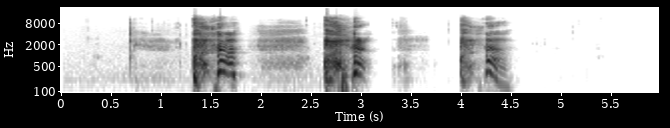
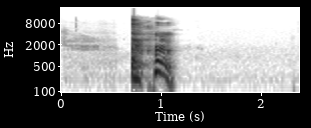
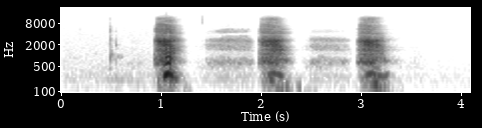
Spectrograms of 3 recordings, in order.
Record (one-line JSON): {"three_cough_length": "6.0 s", "three_cough_amplitude": 32767, "three_cough_signal_mean_std_ratio": 0.31, "cough_length": "2.4 s", "cough_amplitude": 32767, "cough_signal_mean_std_ratio": 0.27, "exhalation_length": "4.1 s", "exhalation_amplitude": 28941, "exhalation_signal_mean_std_ratio": 0.28, "survey_phase": "alpha (2021-03-01 to 2021-08-12)", "age": "65+", "gender": "Female", "wearing_mask": "No", "symptom_cough_any": true, "smoker_status": "Ex-smoker", "respiratory_condition_asthma": true, "respiratory_condition_other": false, "recruitment_source": "REACT", "submission_delay": "2 days", "covid_test_result": "Negative", "covid_test_method": "RT-qPCR"}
